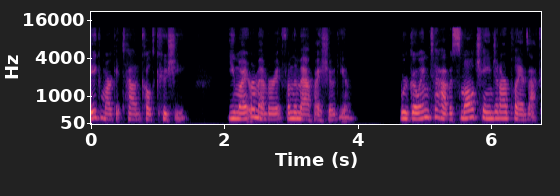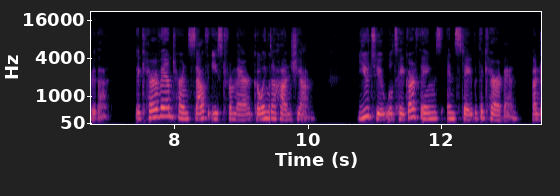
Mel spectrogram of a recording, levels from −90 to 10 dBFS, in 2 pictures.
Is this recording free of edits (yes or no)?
no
